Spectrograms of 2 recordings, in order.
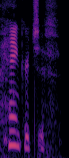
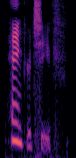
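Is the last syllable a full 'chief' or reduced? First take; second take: reduced; full chief. First: The last syllable has a short, reduced vowel. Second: The last syllable has a full 'chief' vowel. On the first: "American pronunciation is handkerchief, like with like a it's somewhere between an it and an uh sound" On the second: "I say handkerchief, right? I go chief"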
